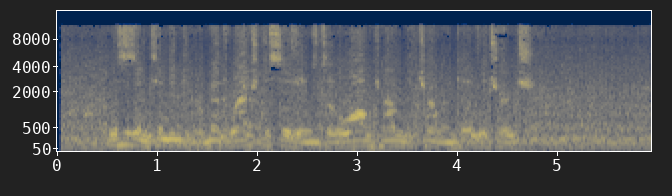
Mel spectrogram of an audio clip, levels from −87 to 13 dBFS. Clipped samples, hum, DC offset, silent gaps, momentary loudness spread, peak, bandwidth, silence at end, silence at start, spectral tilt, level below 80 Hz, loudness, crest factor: under 0.1%; none; under 0.1%; none; 12 LU; 0 dBFS; 12 kHz; 0 s; 0.05 s; -3.5 dB/octave; -40 dBFS; -16 LUFS; 16 dB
